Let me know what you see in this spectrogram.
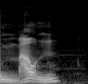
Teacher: I don't pronounce the T sometimes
